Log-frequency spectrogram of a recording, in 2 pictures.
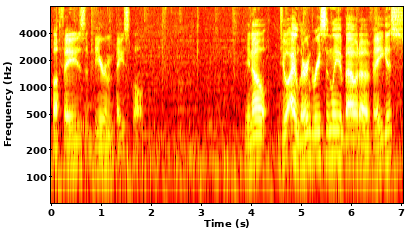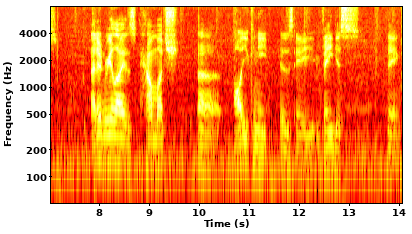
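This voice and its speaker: A man's voice: medium pitch, slow, a bit bright. A young man hosting a livestream, chatting loosely and puzzling aloud over viewer comments. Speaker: livestream host of card breaks. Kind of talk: casual chat reacting to viewer comments. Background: music.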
